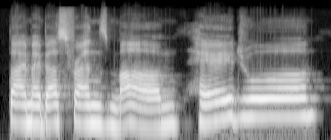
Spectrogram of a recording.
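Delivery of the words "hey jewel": slow, higher sing-song hail; called greeting. Acted. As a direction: call her name out playfully. Calls out to friend's mom.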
